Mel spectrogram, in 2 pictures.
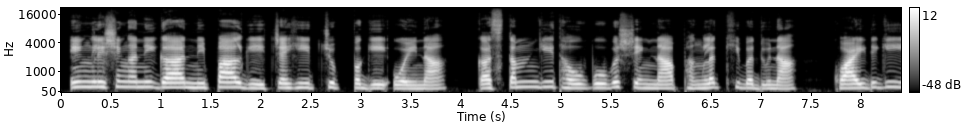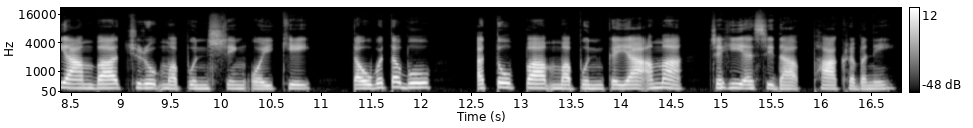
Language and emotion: Manipuri, neutral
